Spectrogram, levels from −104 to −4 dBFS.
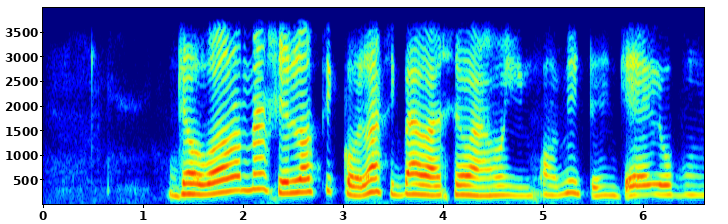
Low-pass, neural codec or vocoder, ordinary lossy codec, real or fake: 3.6 kHz; codec, 24 kHz, 1 kbps, SNAC; none; fake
